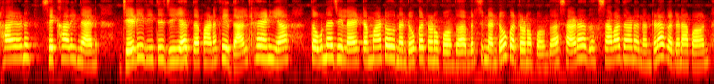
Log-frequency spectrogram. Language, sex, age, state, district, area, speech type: Sindhi, female, 45-60, Gujarat, Junagadh, urban, spontaneous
